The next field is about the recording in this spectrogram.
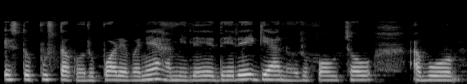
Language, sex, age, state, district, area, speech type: Nepali, female, 18-30, West Bengal, Kalimpong, rural, spontaneous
